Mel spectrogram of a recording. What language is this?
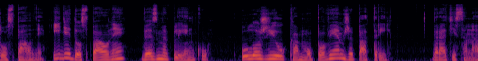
Slovak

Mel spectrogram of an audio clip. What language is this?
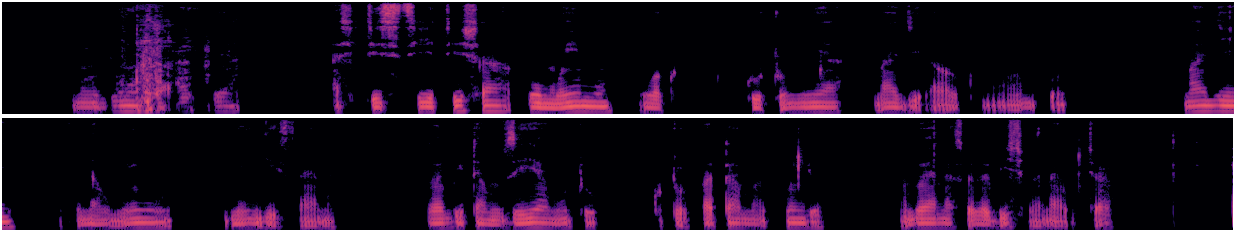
Swahili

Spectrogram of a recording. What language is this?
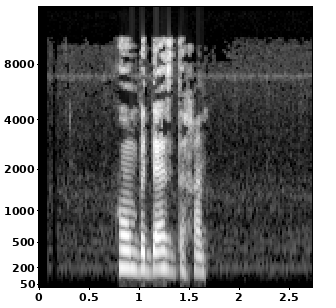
Kurdish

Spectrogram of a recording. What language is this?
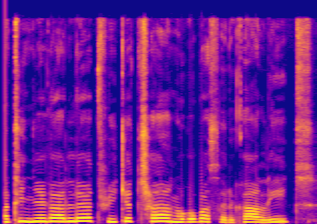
Kalenjin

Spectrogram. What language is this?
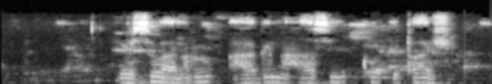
Kinyarwanda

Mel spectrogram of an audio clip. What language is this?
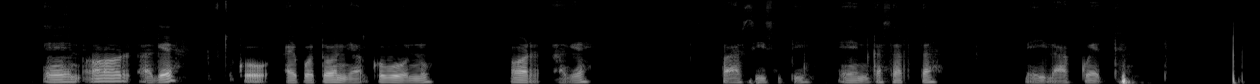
Kalenjin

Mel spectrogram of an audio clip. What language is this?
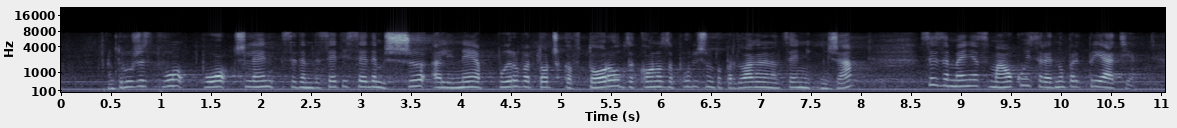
Bulgarian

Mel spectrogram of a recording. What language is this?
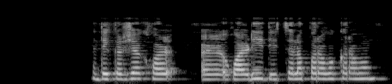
Pashto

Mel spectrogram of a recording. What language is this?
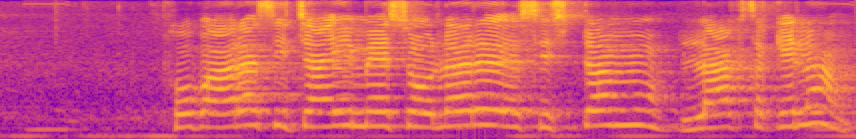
Bhojpuri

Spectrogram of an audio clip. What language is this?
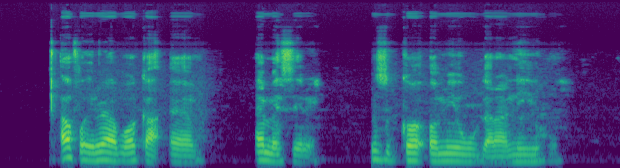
Igbo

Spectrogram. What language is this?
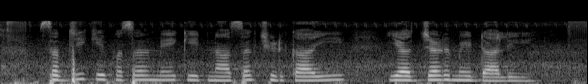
Bhojpuri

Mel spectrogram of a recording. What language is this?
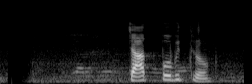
Bangla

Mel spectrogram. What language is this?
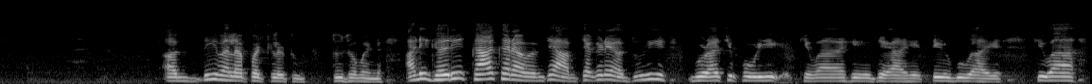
Marathi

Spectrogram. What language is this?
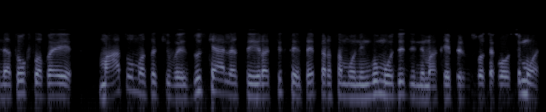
Lithuanian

